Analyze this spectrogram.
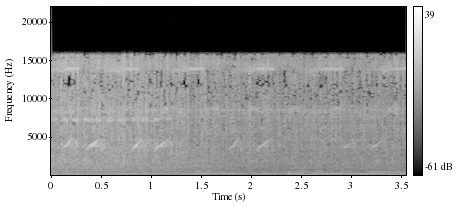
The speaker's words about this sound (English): Listen to the rain's rhythm, a gentle reminder of the world's natural cycles.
